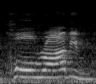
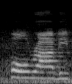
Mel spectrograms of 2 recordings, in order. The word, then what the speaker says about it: kohlrabi: Tomatoes we have some kohlrabi I've been pronouncing it wrong but this entire time it's kohlrabi people miss leo made a mistake you got some fresh strawberries mr.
